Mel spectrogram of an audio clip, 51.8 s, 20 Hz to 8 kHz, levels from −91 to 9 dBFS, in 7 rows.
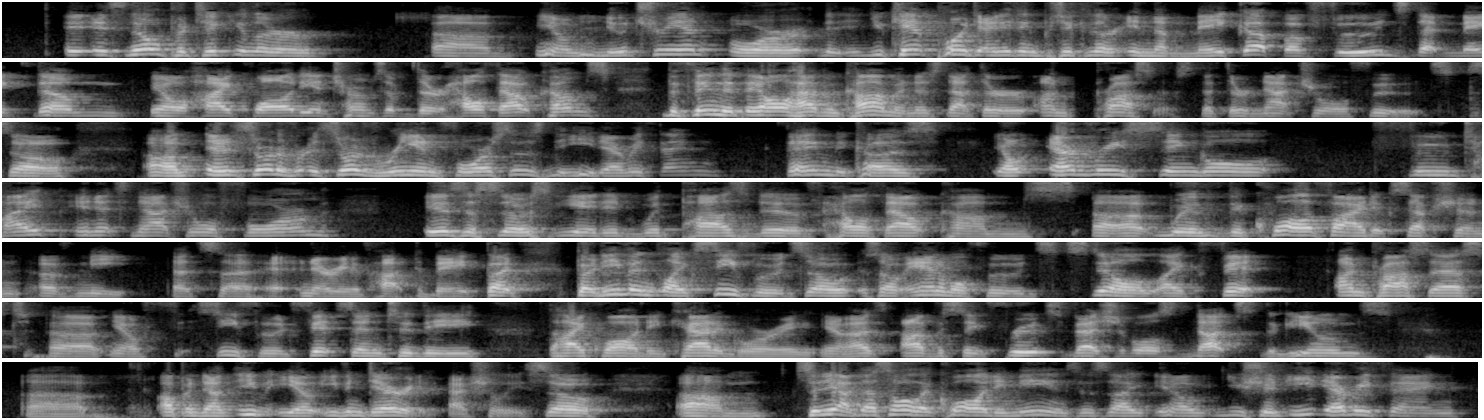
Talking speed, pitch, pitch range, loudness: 175 wpm, 170 Hz, 155-200 Hz, -20 LUFS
